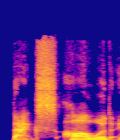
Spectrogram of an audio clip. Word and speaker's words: Dax Harwood: but it cuts to the crowd, but not the crowd at ringside, the stands, where it's just Dax Harwood and Cash Wheeler. Did I say that right? – You did, yeah.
